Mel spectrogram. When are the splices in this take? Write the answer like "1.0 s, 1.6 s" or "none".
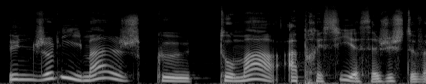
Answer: none

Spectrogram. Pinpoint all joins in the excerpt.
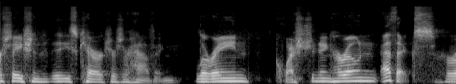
2.6 s

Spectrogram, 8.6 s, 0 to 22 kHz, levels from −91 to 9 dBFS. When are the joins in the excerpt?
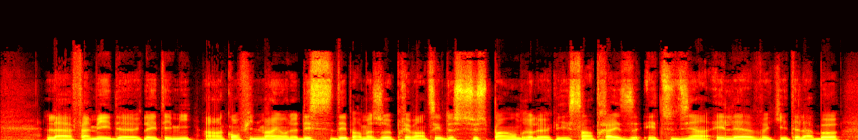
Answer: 1.4 s, 2.0 s, 5.5 s

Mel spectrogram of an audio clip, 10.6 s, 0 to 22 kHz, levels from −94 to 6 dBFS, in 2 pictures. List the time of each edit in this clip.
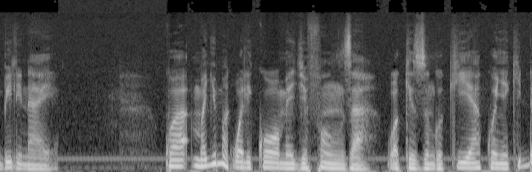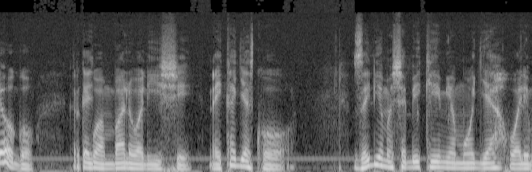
2.3 s, 5.1 s, 6.3 s, 7.3 s, 7.8 s, 8.8 s

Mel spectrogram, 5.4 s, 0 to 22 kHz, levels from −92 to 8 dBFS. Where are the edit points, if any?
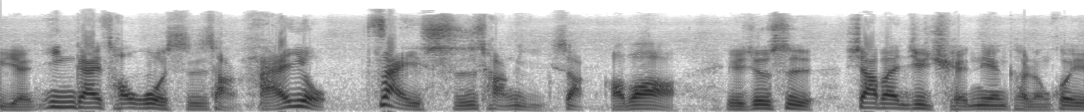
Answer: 1.7 s, 3.0 s, 4.2 s

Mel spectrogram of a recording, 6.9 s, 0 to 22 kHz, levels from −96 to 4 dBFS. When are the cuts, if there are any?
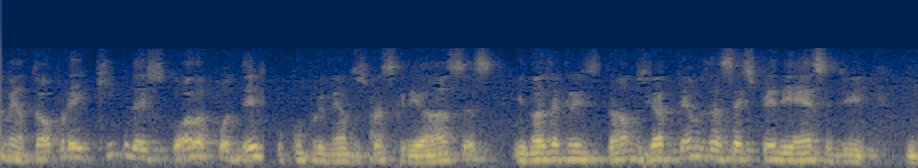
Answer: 2.0 s, 2.8 s, 3.8 s, 4.8 s

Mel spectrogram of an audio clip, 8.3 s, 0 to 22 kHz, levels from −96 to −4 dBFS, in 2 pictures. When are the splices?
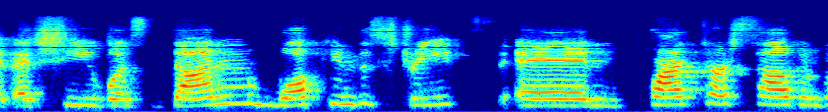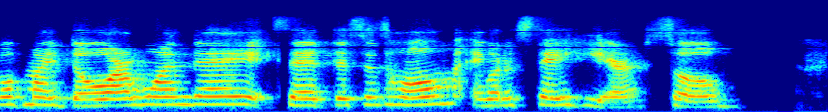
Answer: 3.2 s, 4.1 s, 5.5 s, 6.1 s, 6.6 s

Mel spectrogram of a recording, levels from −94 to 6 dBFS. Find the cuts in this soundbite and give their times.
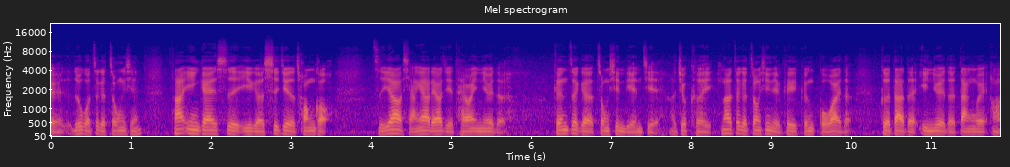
none

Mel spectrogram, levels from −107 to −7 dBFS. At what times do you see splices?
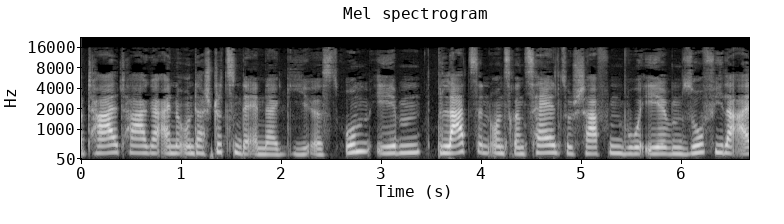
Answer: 3.5 s

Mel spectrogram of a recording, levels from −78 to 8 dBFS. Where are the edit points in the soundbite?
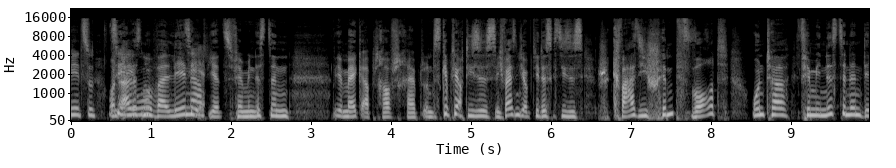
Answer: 1.0 s, 1.6 s, 3.3 s, 4.8 s, 5.3 s, 6.0 s, 9.0 s

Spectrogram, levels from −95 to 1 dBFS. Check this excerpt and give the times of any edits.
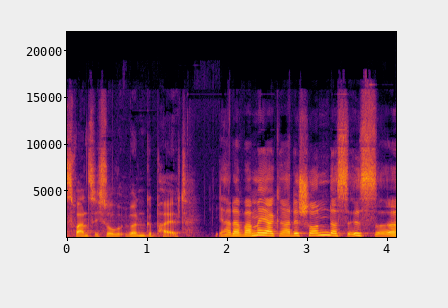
1.0 s

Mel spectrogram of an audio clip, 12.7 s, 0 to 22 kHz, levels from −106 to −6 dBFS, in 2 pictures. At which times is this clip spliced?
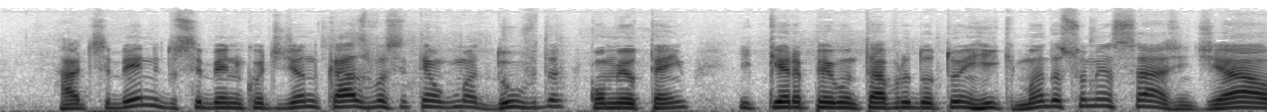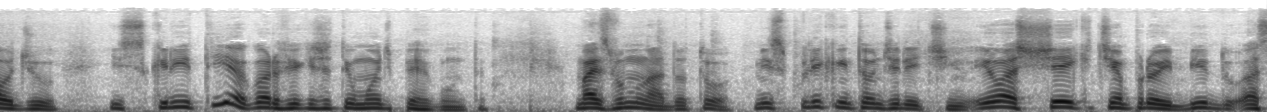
2.9 s, 10.1 s

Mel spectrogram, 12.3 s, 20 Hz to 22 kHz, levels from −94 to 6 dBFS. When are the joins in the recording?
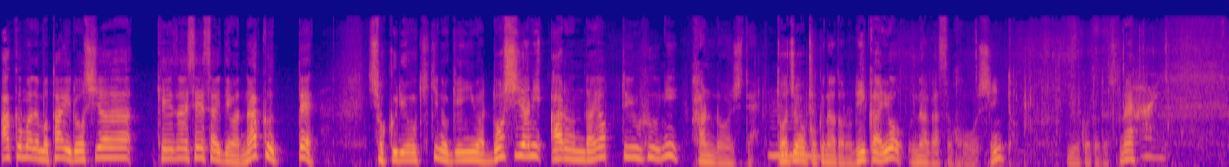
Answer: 1.5 s, 6.9 s, 7.6 s

